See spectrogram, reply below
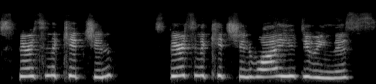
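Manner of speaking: very high-pitched put-on British accent. Retelling a TikTok woman talking to a spirit, imitating her British accent. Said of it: "With her her British accent".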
